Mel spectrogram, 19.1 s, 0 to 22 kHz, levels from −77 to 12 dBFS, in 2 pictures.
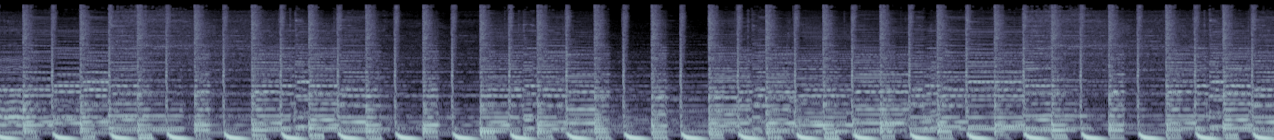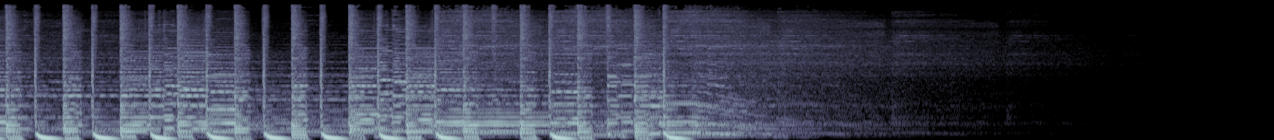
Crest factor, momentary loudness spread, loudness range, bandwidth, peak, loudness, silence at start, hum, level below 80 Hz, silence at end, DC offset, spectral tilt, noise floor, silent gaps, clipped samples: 14 dB; 3 LU; 5 LU; 19.5 kHz; 0 dBFS; -13 LUFS; 0 s; none; -18 dBFS; 3.4 s; under 0.1%; -5 dB/octave; -83 dBFS; none; under 0.1%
